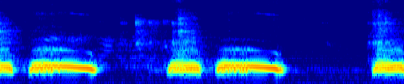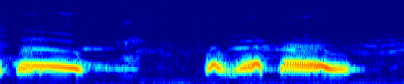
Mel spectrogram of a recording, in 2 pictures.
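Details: Decoy spotted dove cooing in a prodding and calling style, sung in the thổ voice: four two-part phrases, each a brief clipped note followed by a drawn-out, slightly falling mellow coo, separated by short pauses.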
